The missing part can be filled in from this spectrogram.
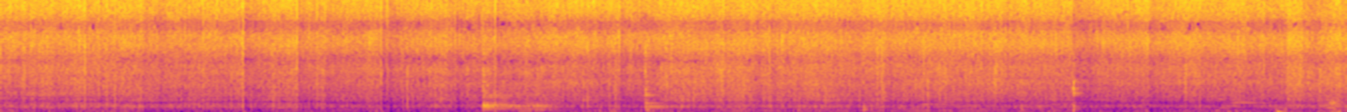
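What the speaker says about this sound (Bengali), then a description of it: "আমার পেঁয়াজ ভাজা হয়ে গেছে, তাহলে দিয়ে দিব চামড়া।" Pieces of skin hit a pan of hot oil with already fried onions, giving a steady, close sizzle and crackle with occasional stirring scrapes throughout.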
